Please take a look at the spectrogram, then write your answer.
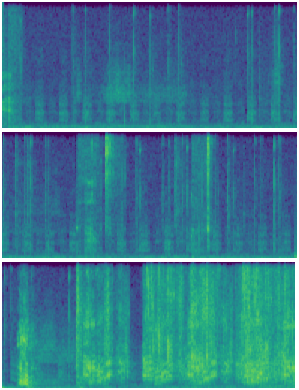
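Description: Dog in a video game panting steadily and rhythmically throughout, with a few sharp barks near the end over a continuous low game ambience.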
